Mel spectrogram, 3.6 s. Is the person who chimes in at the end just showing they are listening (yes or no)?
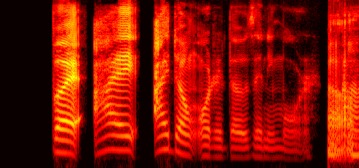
no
